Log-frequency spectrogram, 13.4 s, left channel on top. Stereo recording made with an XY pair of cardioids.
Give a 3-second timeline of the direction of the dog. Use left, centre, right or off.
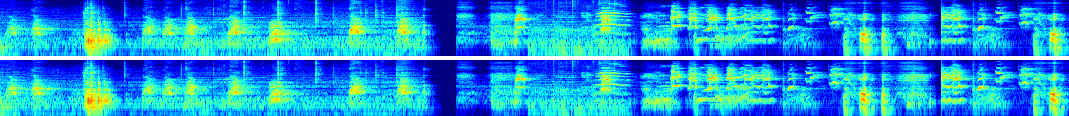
centre, left, centre, right, right.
